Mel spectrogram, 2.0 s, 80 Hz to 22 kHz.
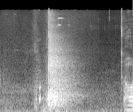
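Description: A full wedge swing with an Edel 54° wedge striking a golf ball off a hitting mat: one sharp strike about two-thirds of a second in, dying away quickly.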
